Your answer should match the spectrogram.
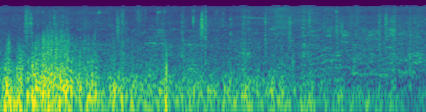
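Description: Horse's hooves thudding on a sand arena at a canter over a jump, loudest in the first second, then fading as the horse canters on.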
